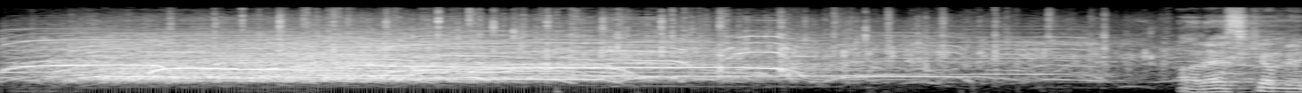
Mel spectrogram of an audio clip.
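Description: A crowd cheers and screams loudly outdoors.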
